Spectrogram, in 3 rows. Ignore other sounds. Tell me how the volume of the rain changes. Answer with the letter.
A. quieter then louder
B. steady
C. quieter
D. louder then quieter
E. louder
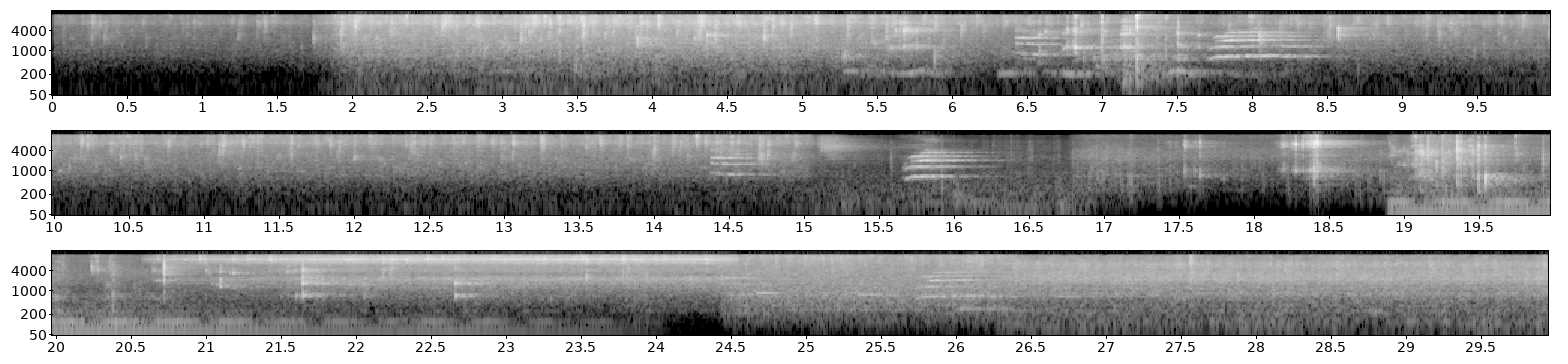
A.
